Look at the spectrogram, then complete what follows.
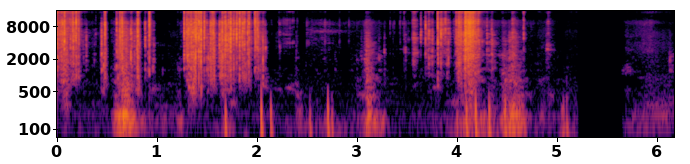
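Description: Plastic ice cream wrappers crinkling and cups clattering as hands rummage through a freezer, in irregular bursts with clicks. The sound cuts out briefly about five seconds in.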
